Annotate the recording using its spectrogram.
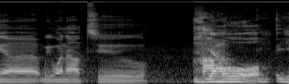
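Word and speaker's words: Jamul: And uh we had learned when we were there it's pronounced Hamul.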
